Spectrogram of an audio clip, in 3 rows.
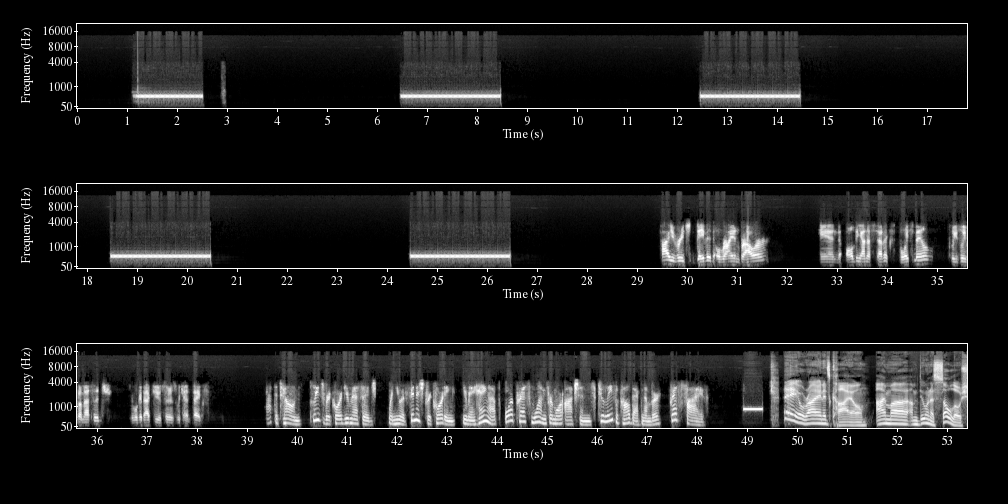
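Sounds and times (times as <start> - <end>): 
outgoing phone call ringback tone: 1.1 - 2.5, 6.5 - 8.5, 12.4 - 14.5, 18.5 - 20.5, 24.4 - 26.5
speech: 29.5 - 31.6, 32.6 - 38.3, 39.4 - 48.2, 49.4 - 53.4.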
